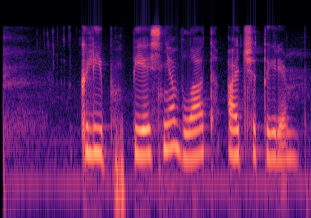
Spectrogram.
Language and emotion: Russian, neutral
